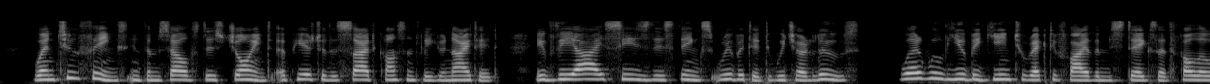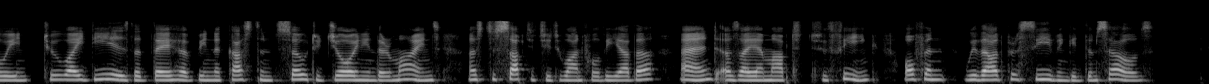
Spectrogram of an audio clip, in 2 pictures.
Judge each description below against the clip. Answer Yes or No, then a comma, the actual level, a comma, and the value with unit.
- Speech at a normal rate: Yes, average, 160 wpm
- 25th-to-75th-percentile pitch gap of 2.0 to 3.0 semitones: Yes, narrow, 2.5 semitones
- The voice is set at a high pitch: Yes, high, 205 Hz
